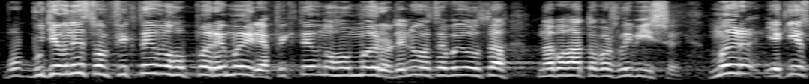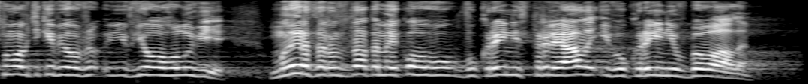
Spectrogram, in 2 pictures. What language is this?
Ukrainian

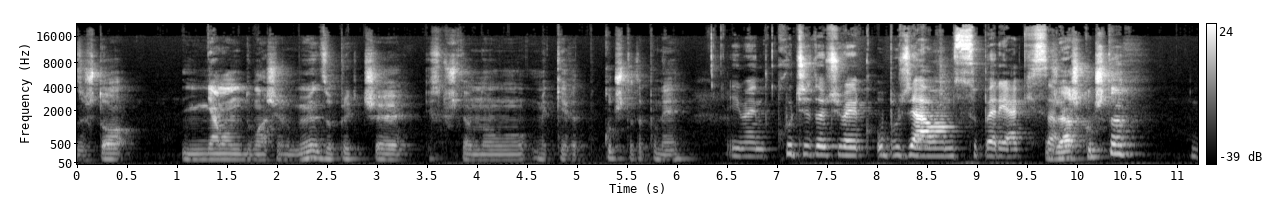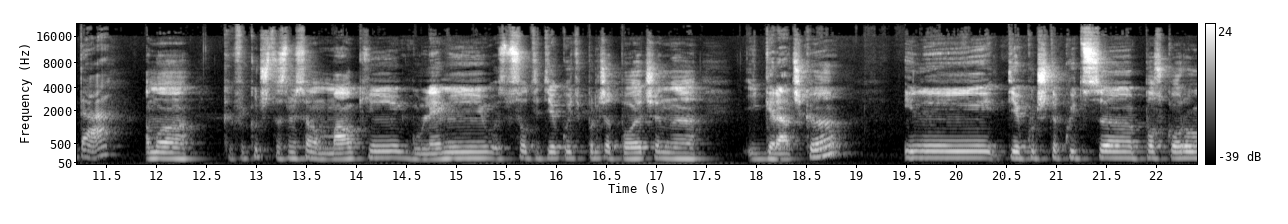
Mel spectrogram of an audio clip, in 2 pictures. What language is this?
Bulgarian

